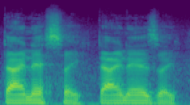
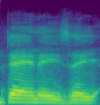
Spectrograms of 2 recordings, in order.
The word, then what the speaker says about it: Dainese: And for me, Dainese, there'll definitely be some criticism of the pronunciation. Dainese. That's how I've always said it.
